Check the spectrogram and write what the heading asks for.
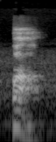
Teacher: pa, this sound does not have additional flow of air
